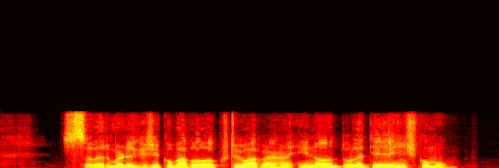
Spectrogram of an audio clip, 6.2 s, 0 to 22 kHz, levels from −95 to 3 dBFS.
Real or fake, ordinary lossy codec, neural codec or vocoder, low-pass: fake; AAC, 48 kbps; codec, 16 kHz in and 24 kHz out, 0.6 kbps, FocalCodec, streaming, 4096 codes; 7.2 kHz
